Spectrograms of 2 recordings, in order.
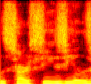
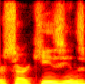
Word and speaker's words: Sarcesians: The book also might contain Sarcesians or Sarkeesians, depending on how you pronounce it.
